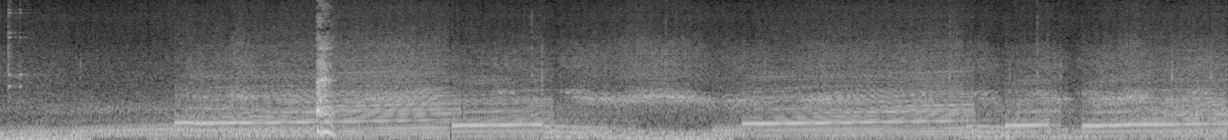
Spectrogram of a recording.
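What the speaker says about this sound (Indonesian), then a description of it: "Mobil ngebut nih." A car speeds along in GTA Vice City Stories, its engine droning and rising in pitch through repeated gear changes, with a brief tire screech partway through, loud and continuous.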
